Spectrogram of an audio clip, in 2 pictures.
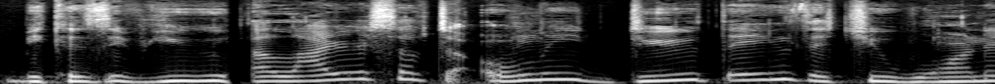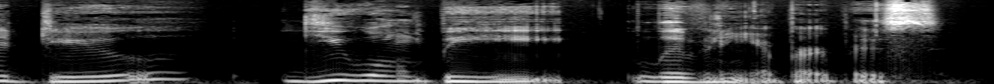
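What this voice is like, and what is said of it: Slightly stuffy, congested voice. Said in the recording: “my allergies be acting up ... if I sound a little stuffy”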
